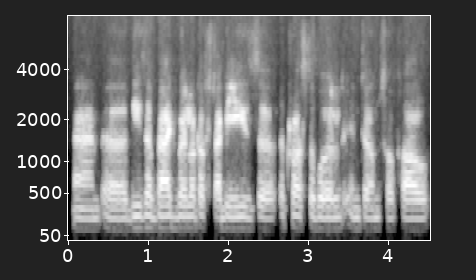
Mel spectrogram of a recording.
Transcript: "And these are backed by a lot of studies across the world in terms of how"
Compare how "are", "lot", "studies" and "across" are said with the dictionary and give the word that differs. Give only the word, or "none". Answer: none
